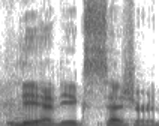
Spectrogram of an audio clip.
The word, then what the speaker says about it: Exchequer: Oh, the Exchequer? Yeah, the Exchequer. There we go. It said the chancellor of the Exchequer.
